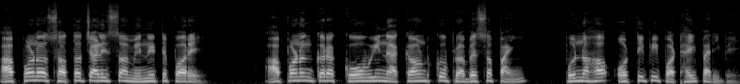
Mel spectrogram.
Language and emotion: Odia, neutral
